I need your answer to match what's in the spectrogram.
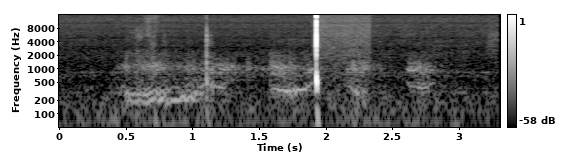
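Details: Soft, rough snoring breaths from a small sleeping Pomeranian dog in deep sleep, a few cycles in a quiet room with one sharp click; normal sleep snoring.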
